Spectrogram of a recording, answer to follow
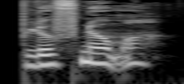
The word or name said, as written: bluffnummer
